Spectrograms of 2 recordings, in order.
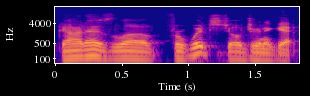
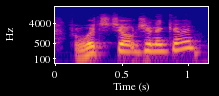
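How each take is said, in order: First: Said in the usual way. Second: Put-on high rising question on "children again"; "which children again" pitched way up, ending on a rise; questioning inflection. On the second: Shown as a demonstration. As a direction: lift "again" sharply into an incredulous question. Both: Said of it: "There's the inflection".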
